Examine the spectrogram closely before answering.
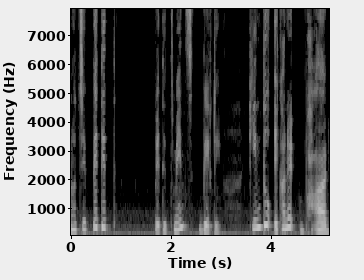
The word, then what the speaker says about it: petit: তো সাধারণভাবেই এখানে টি এর উচ্চারণ হবে ত হিসেবে, কিন্তু ঠিক এখানেও দেখব শেষের টিটি অর্থাৎ টি একটি কনসোনেন্ট, তাই শব্দটি সম্পূর্ণ উচ্চারণ হচ্ছে না, উচ্চারণ হচ্ছে PETIT পেতি।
